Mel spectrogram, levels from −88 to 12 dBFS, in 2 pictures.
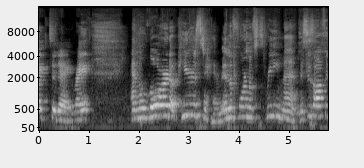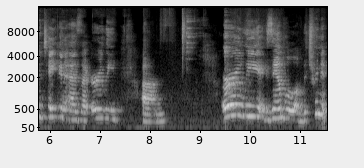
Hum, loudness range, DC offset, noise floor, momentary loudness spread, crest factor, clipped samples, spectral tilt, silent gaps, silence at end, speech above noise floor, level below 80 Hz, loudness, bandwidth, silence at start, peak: none; 4 LU; under 0.1%; -49 dBFS; 15 LU; 18 dB; under 0.1%; -2 dB/octave; none; 0 s; 31 dB; -54 dBFS; -18 LUFS; 16 kHz; 0 s; 0 dBFS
